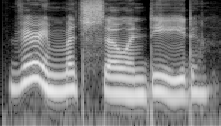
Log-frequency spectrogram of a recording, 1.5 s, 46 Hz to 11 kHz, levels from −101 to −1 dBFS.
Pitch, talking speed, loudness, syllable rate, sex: 220 Hz, 160 wpm, -15 LUFS, 4.7 syllables/s, female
